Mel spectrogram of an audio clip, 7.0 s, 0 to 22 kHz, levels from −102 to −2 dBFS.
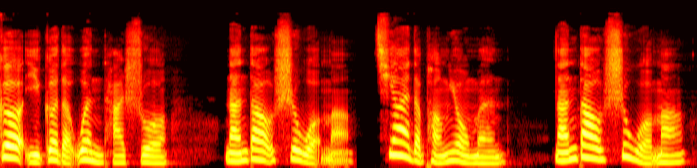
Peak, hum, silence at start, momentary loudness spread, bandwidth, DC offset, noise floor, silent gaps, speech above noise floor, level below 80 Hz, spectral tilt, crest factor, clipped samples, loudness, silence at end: -2 dBFS; none; 0 s; 13 LU; 14.5 kHz; under 0.1%; -59 dBFS; 3.65-3.72 s; 39 dB; -62 dBFS; -5.5 dB/octave; 20 dB; under 0.1%; -21 LUFS; 0.15 s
